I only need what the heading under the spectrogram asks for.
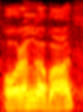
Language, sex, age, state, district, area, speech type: Sindhi, male, 30-45, Maharashtra, Thane, rural, spontaneous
